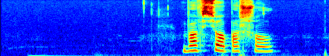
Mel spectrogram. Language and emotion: Russian, neutral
